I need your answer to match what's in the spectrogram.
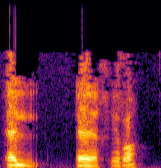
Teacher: كلمة الآخرة فيها السكت لحمزة طبعا بدون خلاف لخلاد وحمزة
